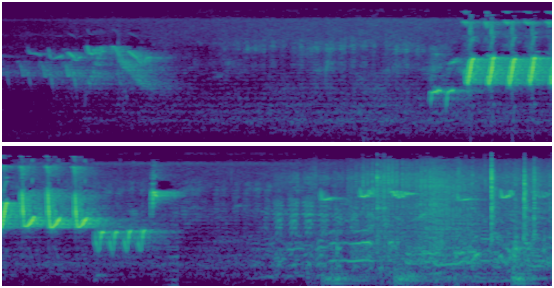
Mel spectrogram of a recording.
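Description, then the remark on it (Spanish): Birds chirp in an aviary: soft early calls, then a loud, rapid run of high, bright tweets, followed by a busier, rustling chorus of chatter. No one speaks. “Dio una mano de pintura verde a la pajarera bulliciosa”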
